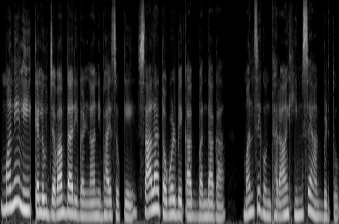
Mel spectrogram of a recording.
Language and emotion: Kannada, sad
